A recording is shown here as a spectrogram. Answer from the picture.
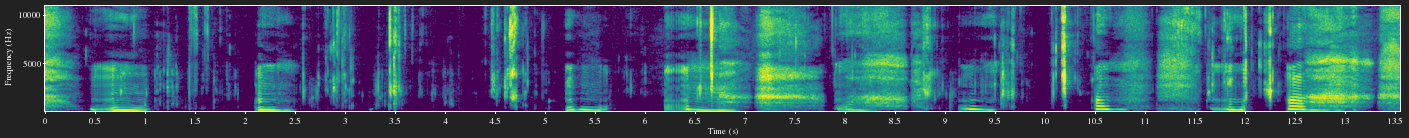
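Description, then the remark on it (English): Repeated soft moans and short gasps come in bursts, mixed with wet chewing and crunchy bites, with brief pauses between the vocal sounds. “Oh, I do love these small little moans and gasps I'm hearing.”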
